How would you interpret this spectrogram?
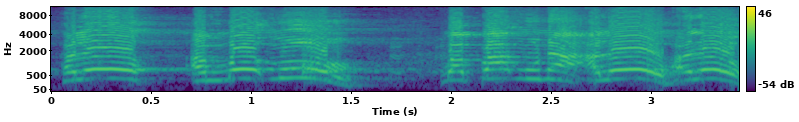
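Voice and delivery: loud shouted halo, rising; shouting into phone. Retold or imitated. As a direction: yell down the phone like a confused old man.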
